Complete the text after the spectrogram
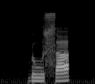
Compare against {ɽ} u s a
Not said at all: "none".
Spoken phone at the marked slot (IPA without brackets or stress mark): ɽ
